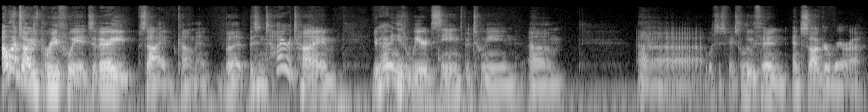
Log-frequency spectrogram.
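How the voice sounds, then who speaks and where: A man's voice: low voice, big pitch swings, measured pace, vocal fry, a bit bright. A man co-hosting a casual talk show, acting out scenes with quoted voices and laughing often. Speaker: podcast co-host. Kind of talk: casual chat.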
